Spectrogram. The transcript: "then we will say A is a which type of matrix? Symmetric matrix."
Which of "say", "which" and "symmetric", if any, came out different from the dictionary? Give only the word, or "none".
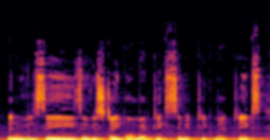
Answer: which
